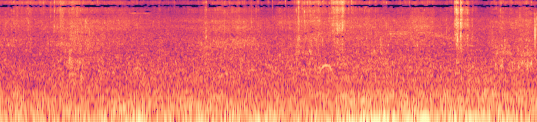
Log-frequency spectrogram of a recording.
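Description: Wind rumbling on the microphone over small waves lapping at the shoreline of a shallow, debris-choked bay, swelling a little in the middle.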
